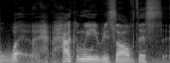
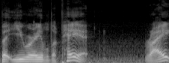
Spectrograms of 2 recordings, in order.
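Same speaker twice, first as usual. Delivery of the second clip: play-acted poker-faced, bone-dry deadpan delivery. Retelling what a friend playing devil's advocate said, retelling a friend's deadpan.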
